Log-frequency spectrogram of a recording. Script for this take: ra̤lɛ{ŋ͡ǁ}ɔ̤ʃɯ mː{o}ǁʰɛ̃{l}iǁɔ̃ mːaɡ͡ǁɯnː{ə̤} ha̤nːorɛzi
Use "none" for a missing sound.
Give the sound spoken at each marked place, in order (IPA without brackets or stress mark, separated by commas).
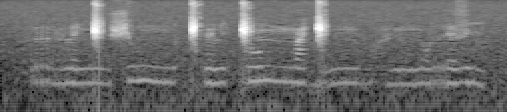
ŋ͡ǁ, o, l, ɔ̤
